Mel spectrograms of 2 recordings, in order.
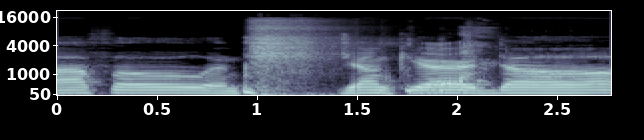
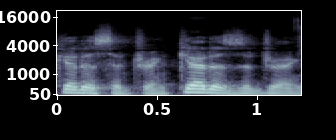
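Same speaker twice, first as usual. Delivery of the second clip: put-on whisper, lower pitched; 3 semitones lower, 4 dB quieter than usual. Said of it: "I start whispering to myself".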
